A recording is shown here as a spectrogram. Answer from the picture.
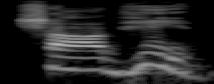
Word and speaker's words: স্বাধীন: স্বাধীন। ওকে, দেখো তো এখানে শয় ব, বটা লোপ পাইছে, বটা কি নাসিক্য? না, ব নাসিক্য নয়, তাই তার উপরে চন্দ্রবিন্দু হবে না।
